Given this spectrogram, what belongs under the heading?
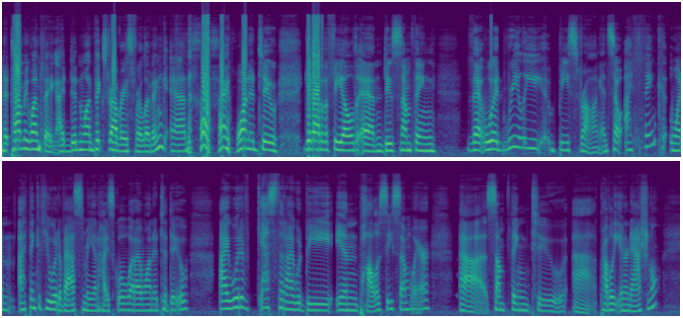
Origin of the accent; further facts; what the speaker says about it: Beaverton, Oregon, United States; I grew up in Beaverton in the 60s and 70s. It was not what it is today. It was pretty rural. We raised chickens in the backyard.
